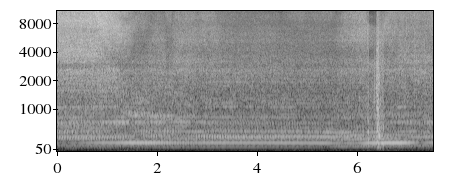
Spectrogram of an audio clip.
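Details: Old Dodge Ram, rebuilt carbureted V8 (previous engine's cam went flat) on two-stage cam break-in, 80 psi oil pressure: steady even high idle with constant hum, no knocks or ticks; healthy.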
